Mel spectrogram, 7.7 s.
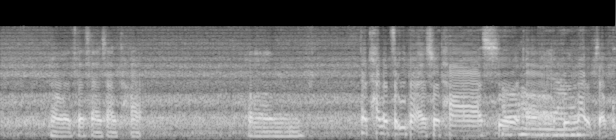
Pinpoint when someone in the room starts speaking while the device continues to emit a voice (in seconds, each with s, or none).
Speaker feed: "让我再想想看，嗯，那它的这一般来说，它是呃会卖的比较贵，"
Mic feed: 6.2 s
